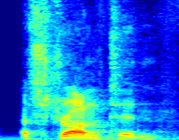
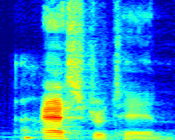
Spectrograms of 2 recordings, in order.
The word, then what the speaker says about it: Astratan: I am no astronotan. I have not the gift of navigation, nor of star sight. He'll nod along. I've Or recently... Astratan. Sorry, I said it wrong.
